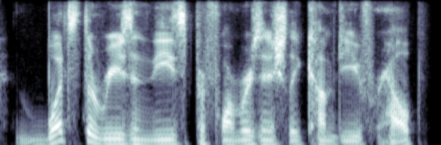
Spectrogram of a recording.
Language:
English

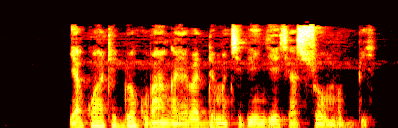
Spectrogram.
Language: Ganda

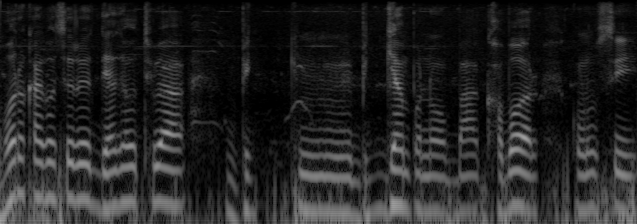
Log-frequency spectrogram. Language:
Odia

